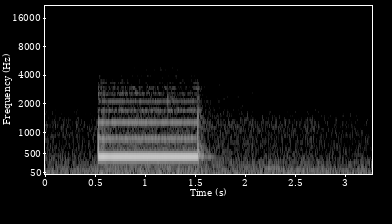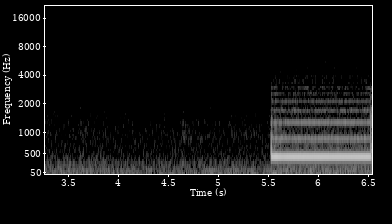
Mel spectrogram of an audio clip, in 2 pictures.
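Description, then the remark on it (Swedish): A telephone ringback tone from an outgoing call: two steady, buzzy one-second tones separated by a long silent gap of about four seconds, clear over faint background hiss. “Nu ringer vi.”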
